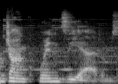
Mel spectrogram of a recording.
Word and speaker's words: John Quincy Adams: Yeah, or John Quincy Adams is how it's actually pronounced.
